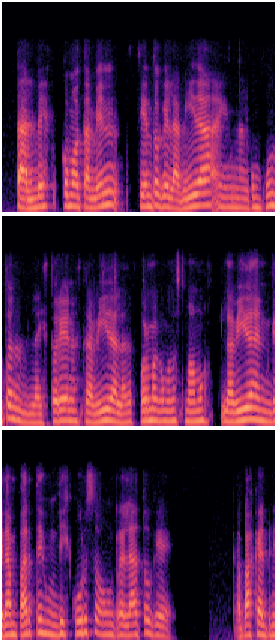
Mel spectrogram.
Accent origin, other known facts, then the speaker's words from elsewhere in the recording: Basque Country, Spain; born there; yo nací en el País Vasco, que es donde nací, pero recalcan que fui gestada en las montañas de San Salvador. O sea, de El Salvador, perdón, en las montañas de Chalatenango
